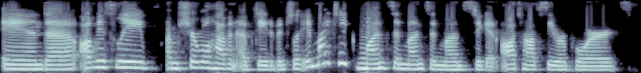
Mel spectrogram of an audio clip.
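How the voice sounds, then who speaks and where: A woman hosting a casual true crime podcast chat, blunt and quick to swear. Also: on the low side, expressive, dry recording, lo-fi sound. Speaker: podcast host.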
